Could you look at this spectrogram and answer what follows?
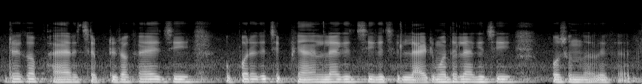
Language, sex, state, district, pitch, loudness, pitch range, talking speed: Odia, male, Odisha, Nuapada, 115 Hz, -13 LUFS, 115-120 Hz, 170 wpm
